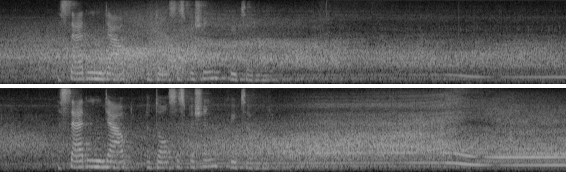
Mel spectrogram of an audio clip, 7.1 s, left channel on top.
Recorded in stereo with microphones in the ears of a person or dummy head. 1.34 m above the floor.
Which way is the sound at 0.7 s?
10° right (ahead or behind).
